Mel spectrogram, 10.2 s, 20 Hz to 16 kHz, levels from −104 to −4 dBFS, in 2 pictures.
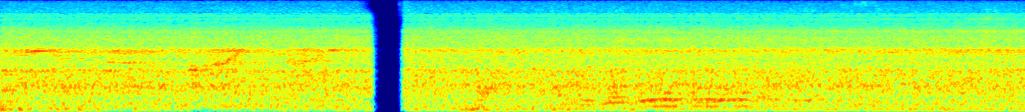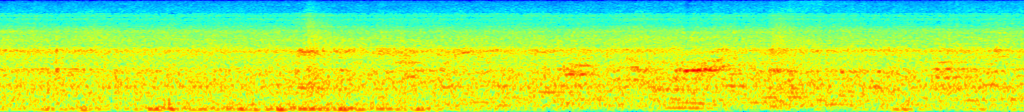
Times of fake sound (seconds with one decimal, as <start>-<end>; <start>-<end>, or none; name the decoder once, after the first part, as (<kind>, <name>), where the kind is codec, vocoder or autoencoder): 0.9-2.1 (autoencoder, DAC-VAE); 6.1-9.4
